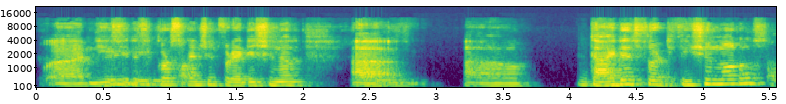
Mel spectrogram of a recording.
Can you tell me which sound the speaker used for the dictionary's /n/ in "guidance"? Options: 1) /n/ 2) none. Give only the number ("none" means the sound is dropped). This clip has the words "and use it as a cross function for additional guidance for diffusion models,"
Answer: 1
